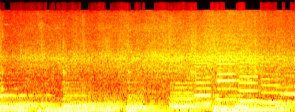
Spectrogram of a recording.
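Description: Spicy pufferfish bulgogi with plenty of bean sprouts stir-frying in red sauce, a steady close sizzle running throughout with a musical tune playing over it.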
